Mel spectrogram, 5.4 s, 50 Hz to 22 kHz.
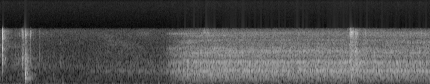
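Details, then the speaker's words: Used Propex HeatSource HS2000 LPG campervan heater bench test, temperature set highest: soft clicks, then fan spins up to smooth steady rushing hiss before igniter clicks and burner fires; normal start-up. "the fans will start for about 10 15 seconds and then you should hear with click uh The Click should ignite the burner and you should hear a change in sound and that's when the uh unit will fire up"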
